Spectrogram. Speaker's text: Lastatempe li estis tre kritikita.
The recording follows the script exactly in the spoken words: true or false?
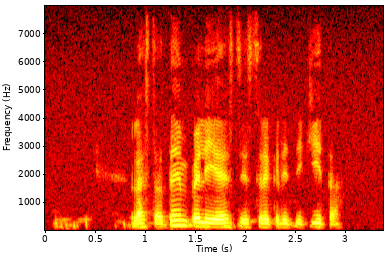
true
